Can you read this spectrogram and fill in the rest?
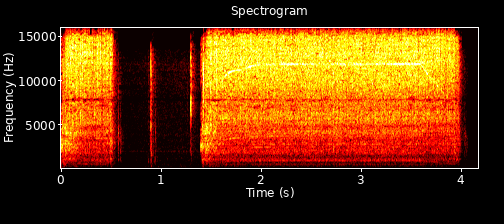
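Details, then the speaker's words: Counterfeit Makita DUC302Z brushless cordless chainsaw that intermittently starts and stalls in wood, batteries ruled out: motor whirs up, dies after half a second, twitches twice, runs about 2.5 seconds, stops; suspected faulty controller, to be replaced. "Проблема не йде. Тому будемо зараз розбирати її і швидше за все проблеми в контролері і буду ставити новий контролер."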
